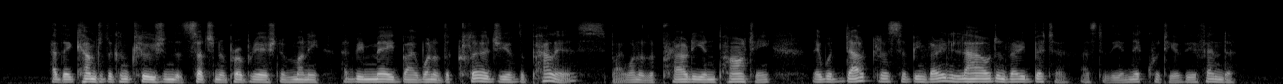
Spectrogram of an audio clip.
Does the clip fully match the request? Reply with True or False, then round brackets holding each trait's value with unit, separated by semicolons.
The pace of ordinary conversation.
False (215 wpm)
